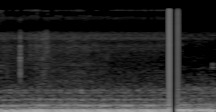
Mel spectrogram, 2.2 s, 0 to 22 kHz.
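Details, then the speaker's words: 2006 Mazda RX-8 rotary with a newly fitted uprated starter and hot-start trouble, warm after a warm-up drive: deep, uneven, lumpy idle. Owner suspects low rotor compression from failing apex seals; rough idle. "we're back from our warm-up lap as you might be able to hear it feels lumpy i'm not like cool bridgeport lumpy like not good"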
